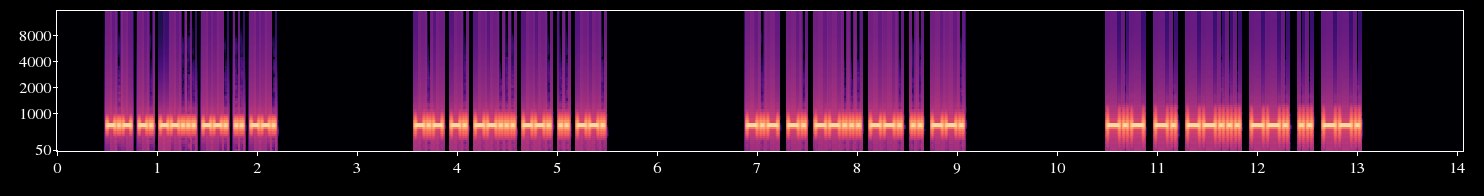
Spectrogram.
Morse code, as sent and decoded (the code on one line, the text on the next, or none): -.- -. --... --. .. --. / -.- -. --... --. .. --. / -.- -. --... --. .. --. / -.- -. --... --. .. --.
KN7GIG KN7GIG KN7GIG KN7GIG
